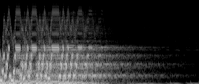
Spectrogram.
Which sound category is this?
Instrument samples > Synths / Electronic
